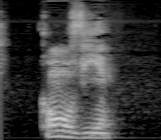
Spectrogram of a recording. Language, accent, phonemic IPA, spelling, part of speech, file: French, Canada, /kɔ̃.vjɛ̃/, conviens, verb, LL-Q150 (fra)-conviens.wav
- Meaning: inflection of convenir: 1. first/second-person singular present indicative 2. second-person singular imperative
